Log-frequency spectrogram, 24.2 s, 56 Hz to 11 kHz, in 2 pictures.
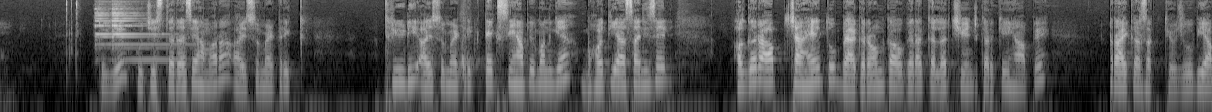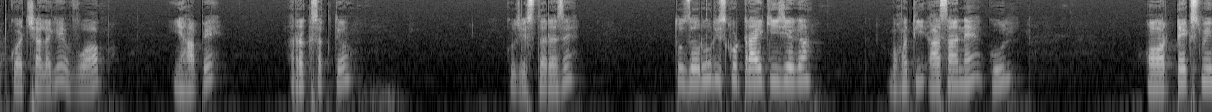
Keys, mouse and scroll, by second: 8.6 click, 13.0 click, 15.6 click.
